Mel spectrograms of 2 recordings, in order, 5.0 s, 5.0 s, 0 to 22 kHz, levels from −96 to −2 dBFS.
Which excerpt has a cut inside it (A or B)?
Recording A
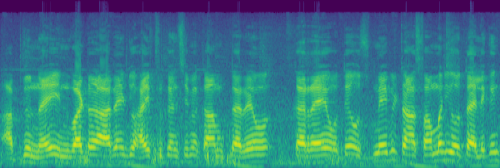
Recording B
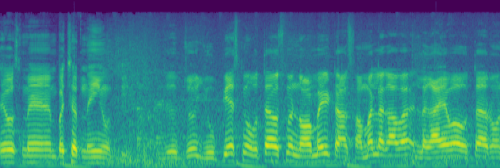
B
